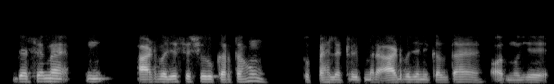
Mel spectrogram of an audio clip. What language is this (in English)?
Urdu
